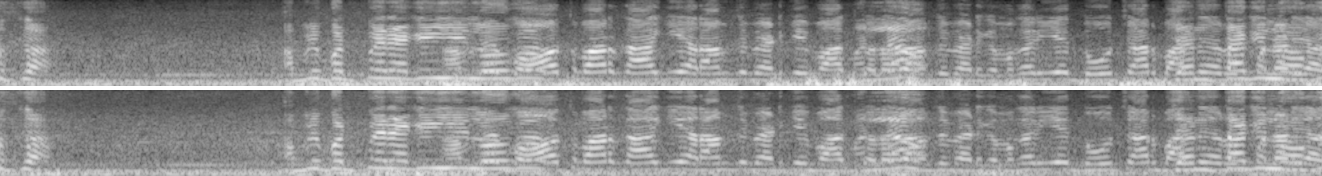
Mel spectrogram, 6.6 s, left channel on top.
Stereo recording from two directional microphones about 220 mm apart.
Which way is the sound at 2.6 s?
Centre (ahead or behind).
